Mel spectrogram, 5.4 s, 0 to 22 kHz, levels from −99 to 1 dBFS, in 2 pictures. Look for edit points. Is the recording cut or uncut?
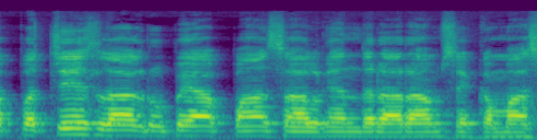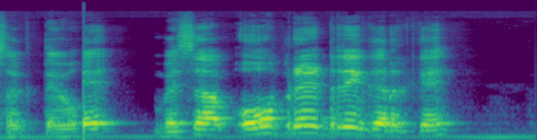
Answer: cut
